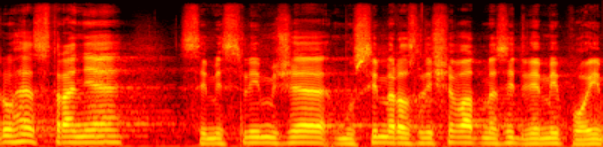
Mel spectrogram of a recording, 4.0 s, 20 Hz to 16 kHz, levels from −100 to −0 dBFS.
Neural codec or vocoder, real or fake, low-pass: vocoder, 44.1 kHz, 128 mel bands every 512 samples, BigVGAN v2; fake; 14.4 kHz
